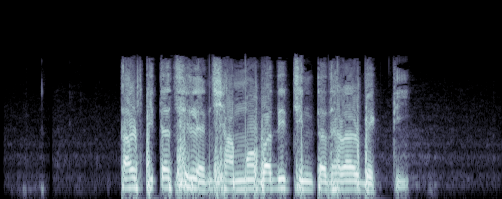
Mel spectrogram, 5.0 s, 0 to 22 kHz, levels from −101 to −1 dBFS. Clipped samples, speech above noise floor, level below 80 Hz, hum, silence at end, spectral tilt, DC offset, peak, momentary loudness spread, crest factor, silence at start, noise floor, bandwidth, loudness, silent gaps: under 0.1%; 57 dB; -44 dBFS; none; 0.95 s; -6 dB/octave; under 0.1%; 0 dBFS; 10 LU; 14 dB; 1.2 s; -69 dBFS; 8 kHz; -12 LUFS; none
